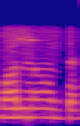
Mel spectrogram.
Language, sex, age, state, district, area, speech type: Odia, female, 60+, Odisha, Kandhamal, rural, conversation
